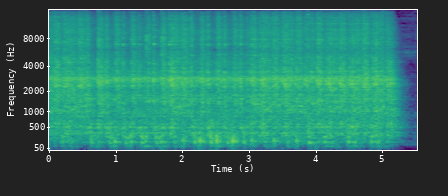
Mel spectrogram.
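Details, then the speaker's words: 2004 Yamaha YFZ450 carbureted single, choke pulled, carb professionally cleaned, definitely getting fuel, would not restart after a ride: fires roughly and unevenly, stumbling about five seconds with headlights flickering, then dies; cause unknown. "it kind of starts to fire up you can see the headlights kind of flicker on but it never quite fires up that's what it does"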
